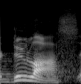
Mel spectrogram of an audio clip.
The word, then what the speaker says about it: doulos: The word serving is the same root as the word servant or slave or bond servant, and perhaps you've heard it before, doulos is how I pronounce it in the Greek.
